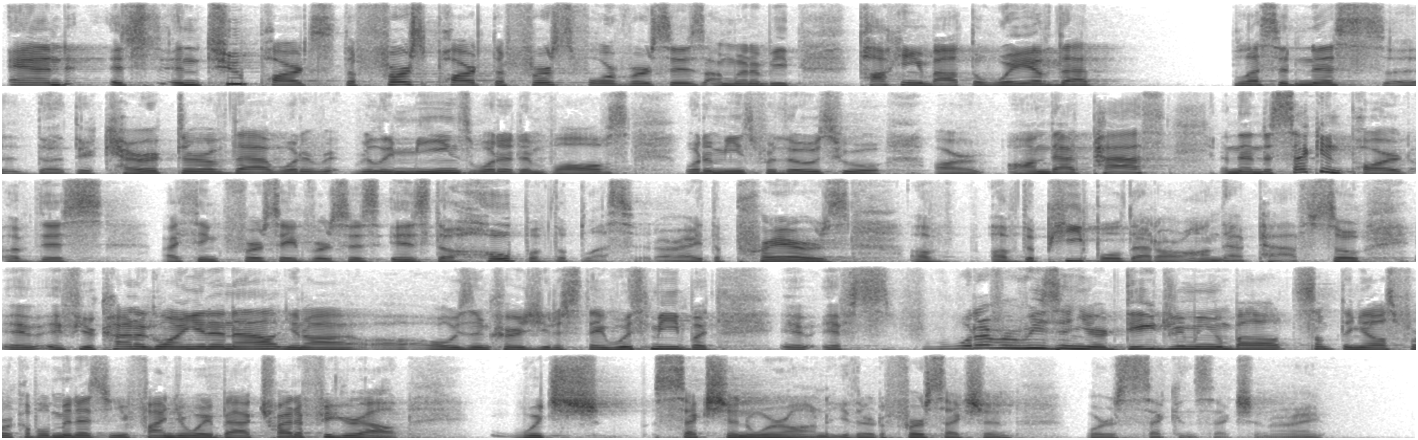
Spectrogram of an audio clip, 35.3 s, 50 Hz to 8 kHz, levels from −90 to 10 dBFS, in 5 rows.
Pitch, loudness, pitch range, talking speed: 165 Hz, -20 LUFS, 150-185 Hz, 235 wpm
